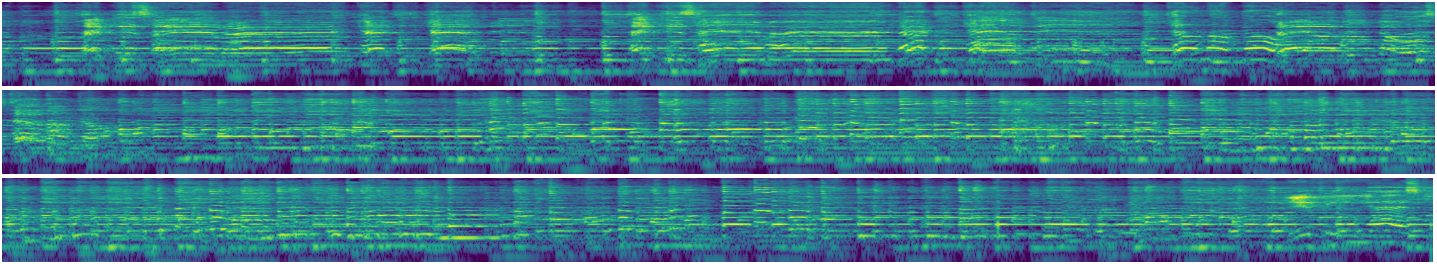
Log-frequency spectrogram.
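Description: Bluegrass band playing live on five-string banjo, mandolin, acoustic guitar and upright bass.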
